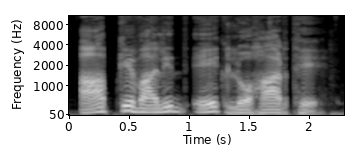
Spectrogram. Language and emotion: Urdu, neutral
